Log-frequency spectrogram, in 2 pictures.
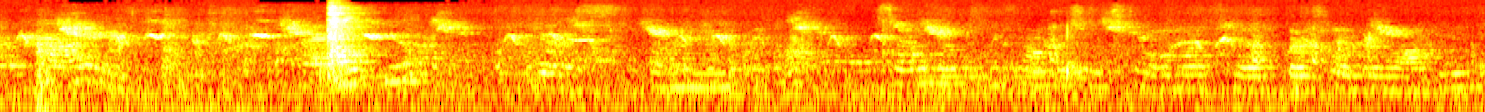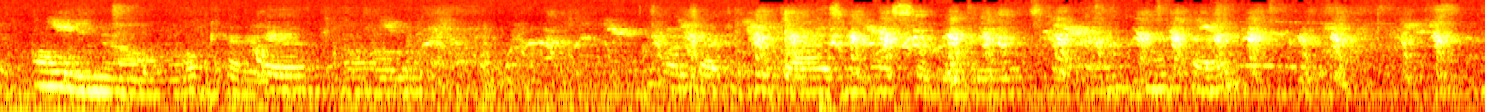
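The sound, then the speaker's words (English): Chickens and ducks, carried in by arriving visitors, call continuously for about fifteen seconds, a busy, overlapping chorus of clucks and quacks over a steady low background hum. “A chicken, it looks like. And ducks in the way.”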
